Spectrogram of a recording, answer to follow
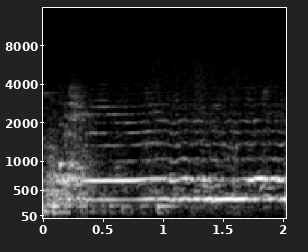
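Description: Electric guitar holding one long sustained note that starts about a third of a second in.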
